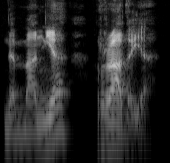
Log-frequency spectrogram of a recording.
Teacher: you're not supposed to emphasize a second syllable in his name. It is not Radoya.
